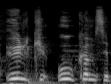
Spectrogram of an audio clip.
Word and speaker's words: Hulk: film du mc hugh au clae passons à hulk ou comme s'est prononcée en anglais or qu avec le h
